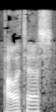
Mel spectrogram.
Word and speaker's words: politesse: And then, you know, but the thing about it is that, like, yeah, there is that like level of politesse, or is that the way to pronounce it? Politesse? – Politesse, yeah.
